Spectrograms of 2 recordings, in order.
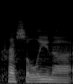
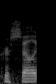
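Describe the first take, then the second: First: The name ends in '-lina' with an n sound. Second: The name ends in '-lia' with no n sound. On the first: The speaker calls it wrong. "he said Cresselina" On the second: The speaker calls it right. "instead of Cresselia"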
